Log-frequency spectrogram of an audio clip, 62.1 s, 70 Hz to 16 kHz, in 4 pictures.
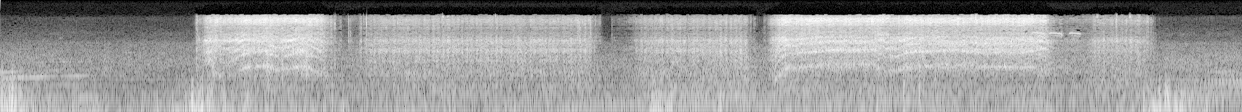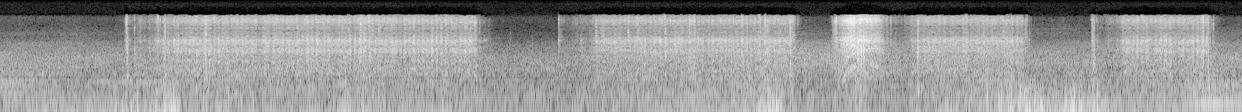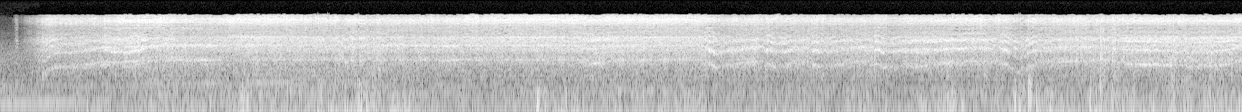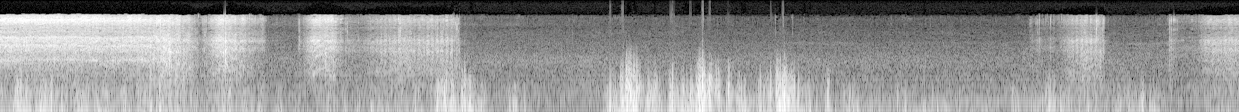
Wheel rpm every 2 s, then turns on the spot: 0, 80, 40, 30, 50, 170, 90, 0, 10, 40, 30, 20, 30, 20, 20, 60, 210, 230, 230, 230, 190, 180, 200, 220, 80, 30, 10, 0, 0, 0, 10.
4-8 12-14 16-30 50-54 60-62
